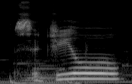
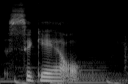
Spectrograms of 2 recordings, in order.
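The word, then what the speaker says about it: Sgaeyl: it and I was like is it like Sile or seal but it is pronounced seale at this point I decided to replace the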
